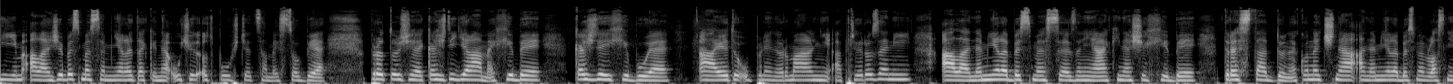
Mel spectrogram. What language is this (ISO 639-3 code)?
ces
